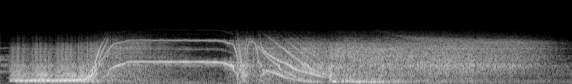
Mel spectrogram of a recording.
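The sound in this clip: Electronic weapon-firing effect in a drama: a tone sweeps sharply upward and holds for about a second, then several tones slide steeply downward into a loud, lingering noisy rush.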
